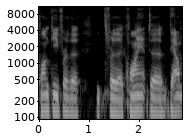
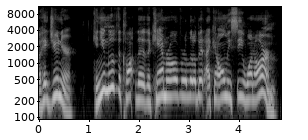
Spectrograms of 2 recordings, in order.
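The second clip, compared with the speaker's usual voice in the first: much higher and louder, fast mock dad voice; dad calling to son; 9 semitones higher, 4 dB louder than usual. Dad on the video link asks his son to move the camera, a high, fast, louder mock voice. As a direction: call over the video link to your son, rushed. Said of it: "And you go, you go".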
